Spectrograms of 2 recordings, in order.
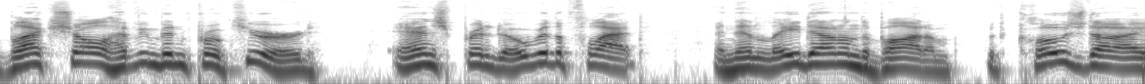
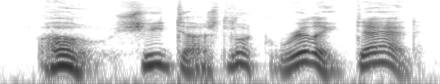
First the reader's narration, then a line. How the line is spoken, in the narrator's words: whispered Ruby Gillis, nervously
